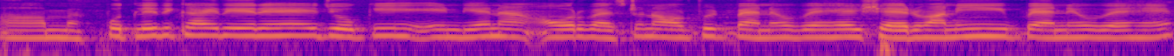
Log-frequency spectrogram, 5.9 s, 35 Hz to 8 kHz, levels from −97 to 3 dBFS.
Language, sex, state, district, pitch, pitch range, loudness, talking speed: Hindi, female, Uttar Pradesh, Varanasi, 230 Hz, 220-250 Hz, -32 LUFS, 195 wpm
